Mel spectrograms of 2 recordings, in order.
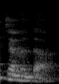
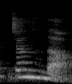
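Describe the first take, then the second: First: चंदा lower, as "cha-nan-da"; wrong pronunciation. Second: चंदा higher, with a held nasal first syllable; correct pronunciation. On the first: Teacher showing the incorrect form, चंदा with a full n. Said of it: "अशुद्ध क्या है". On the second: Teacher giving the right form, चंदा stressed and nasal. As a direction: say चंदा as an emphatic "chan-daa". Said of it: "सही क्या है". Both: Shown as a demonstration.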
